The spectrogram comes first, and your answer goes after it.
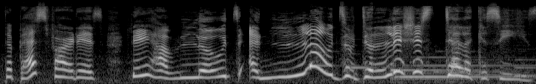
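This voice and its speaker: A woman's voice: very high-pitched, sing-song, slow pace, exaggerated voice. A woman voicing a tiny, chirpy female companion creature in a game, who calls herself by her own name. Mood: excited. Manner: talks about herself in third person, bubbly. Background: music.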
